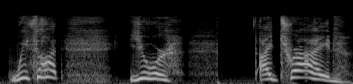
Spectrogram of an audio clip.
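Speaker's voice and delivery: high, broken-off flustered stammer. A narrator's reading. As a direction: stumble over the words, flustered. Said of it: "Sabrina stammered".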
